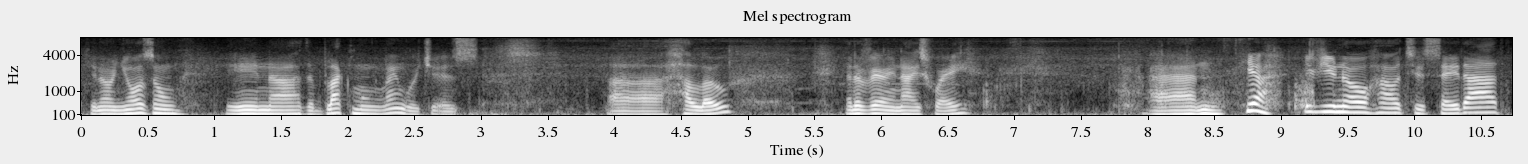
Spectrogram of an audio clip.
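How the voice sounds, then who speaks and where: Slow-talking man guiding an outdoor walk. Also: a little high, dull audio, slight background noise. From Vietnam. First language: Vietnamese. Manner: unhurried, halting, with frequent fillers. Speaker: local tour guide. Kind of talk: casual walking vlog narration. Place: outdoors on countryside trails.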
